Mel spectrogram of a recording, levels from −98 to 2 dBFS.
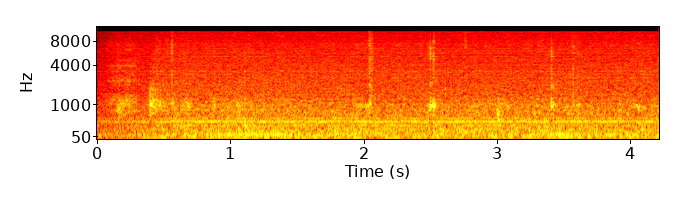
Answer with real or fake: fake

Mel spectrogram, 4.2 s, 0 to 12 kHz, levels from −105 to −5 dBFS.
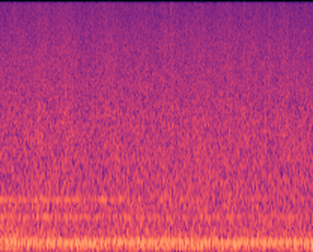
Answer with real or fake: real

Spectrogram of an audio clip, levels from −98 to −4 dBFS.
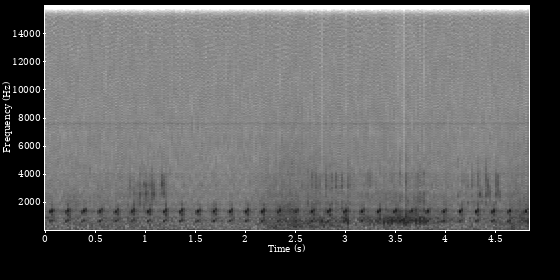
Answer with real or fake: fake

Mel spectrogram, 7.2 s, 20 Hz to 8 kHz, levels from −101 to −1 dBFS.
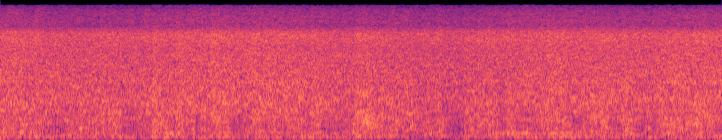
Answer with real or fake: real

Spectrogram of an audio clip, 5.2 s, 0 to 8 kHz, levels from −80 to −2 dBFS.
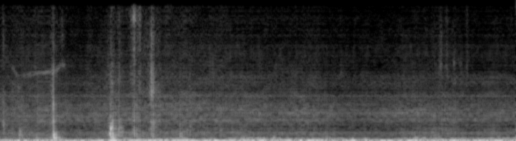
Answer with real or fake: fake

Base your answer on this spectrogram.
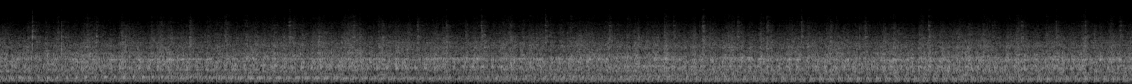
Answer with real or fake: real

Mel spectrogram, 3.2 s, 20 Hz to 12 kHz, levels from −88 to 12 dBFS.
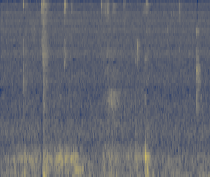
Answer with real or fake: real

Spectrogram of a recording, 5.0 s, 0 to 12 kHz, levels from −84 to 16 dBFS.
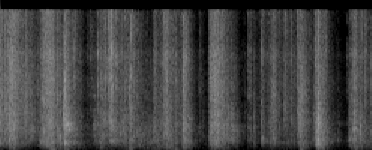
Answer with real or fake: real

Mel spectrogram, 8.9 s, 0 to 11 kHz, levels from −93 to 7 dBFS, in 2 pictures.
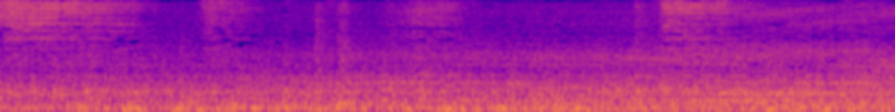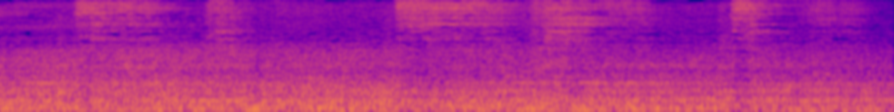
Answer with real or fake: fake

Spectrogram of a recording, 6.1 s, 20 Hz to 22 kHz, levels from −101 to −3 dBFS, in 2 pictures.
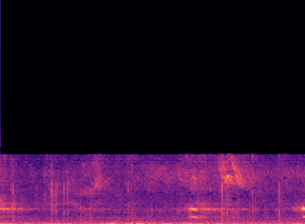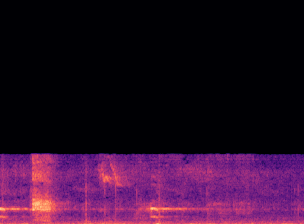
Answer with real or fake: fake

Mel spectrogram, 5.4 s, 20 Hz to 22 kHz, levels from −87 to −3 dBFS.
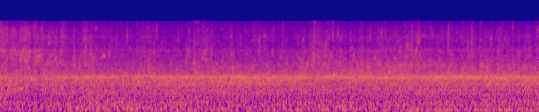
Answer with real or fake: fake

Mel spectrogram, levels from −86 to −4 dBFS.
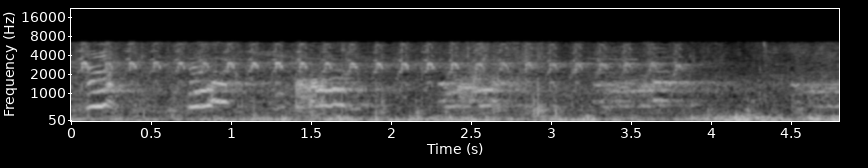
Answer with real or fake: fake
